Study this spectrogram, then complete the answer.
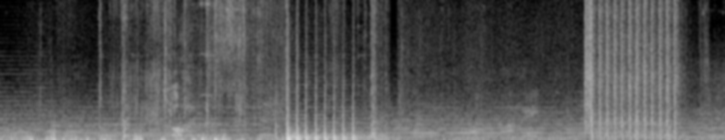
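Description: Military weapons fire in bursts: rapid strings of loud shots, one long volley mid-clip and another near the end, with scattered single reports, while people call out commands in between.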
